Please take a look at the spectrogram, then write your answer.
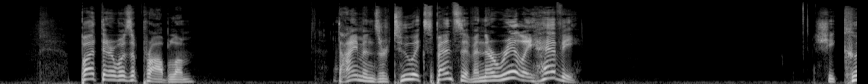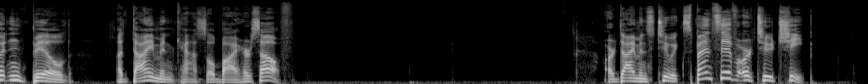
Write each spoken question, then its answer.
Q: Are diamonds too expensive or too cheap?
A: Well, of course, they're too expensive.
